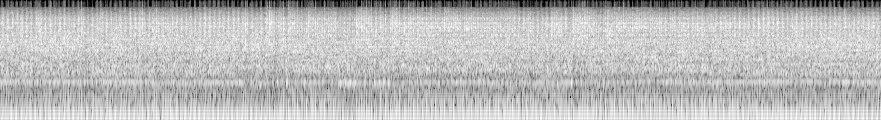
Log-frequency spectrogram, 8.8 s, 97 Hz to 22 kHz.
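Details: Scag Cheetah mower with Briggs & Stratton Intek V-twin from a Craftsman: loud, uneven, stumbling idle with dropouts as one cylinder misfires; dirt found in intake, left carburetor side suspected; a cheap replacement carburetor for the 791230 is being fitted.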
